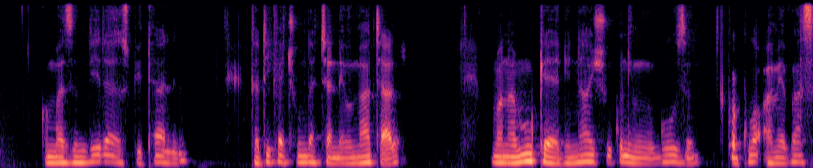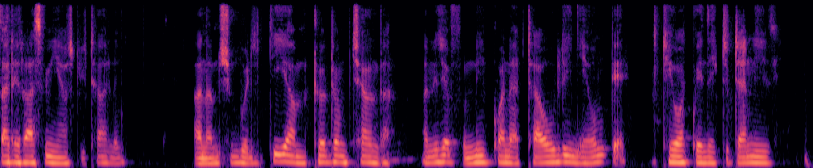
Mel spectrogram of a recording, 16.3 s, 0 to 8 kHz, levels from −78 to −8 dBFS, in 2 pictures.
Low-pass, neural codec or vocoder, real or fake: 7.2 kHz; codec, 16 kHz, 1 kbps, X-Codec, HuBERT features, trained on balanced general audio; fake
